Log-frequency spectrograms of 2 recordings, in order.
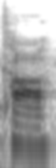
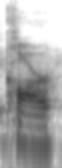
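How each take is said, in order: First: The final R sound is dropped entirely. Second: The final R sound is clearly pronounced. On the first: This is how English people say it. "the English say ka" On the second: This is how North Americans say it. "we say car"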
